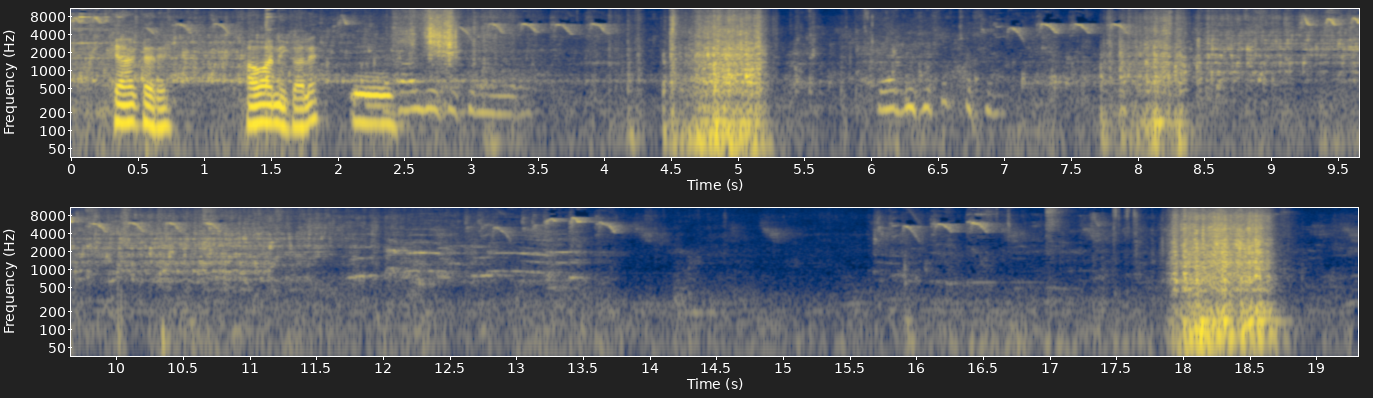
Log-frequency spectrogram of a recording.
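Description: Thick oil pours in a stream into a plastic funnel.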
